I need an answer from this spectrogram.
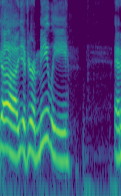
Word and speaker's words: melee: Do you mean melee or do you mean Malle?" But you And that's what you can definitely spot an idiot if they say Malle.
